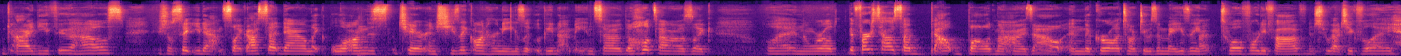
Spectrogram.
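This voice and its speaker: Young woman, late teens, casual vlog, hoarse and fading voice, rambling, lots of fillers, middle pitch, phone camera. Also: little pitch movement, brisk, a little hiss or hum. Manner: chatty, rambling, many "like" fillers. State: hoarse, losing her voice. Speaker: college freshman vlogger.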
